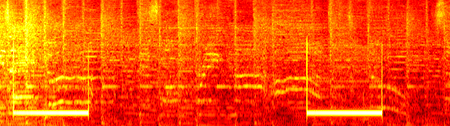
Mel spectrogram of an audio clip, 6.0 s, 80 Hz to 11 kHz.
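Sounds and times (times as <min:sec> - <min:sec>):
telephone ringback tones while placing a call: 0:00.2 - 0:01.3, 0:04.1 - 0:05.2.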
